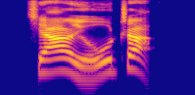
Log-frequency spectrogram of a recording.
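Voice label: "jia1 you2 zhan4", Chinese; HSK4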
